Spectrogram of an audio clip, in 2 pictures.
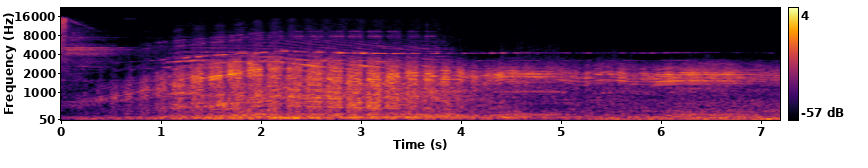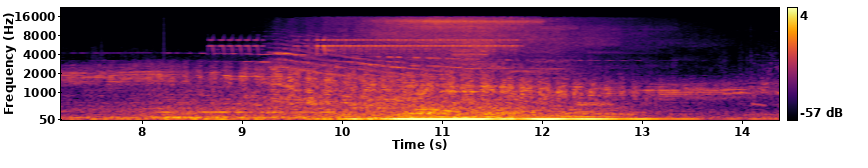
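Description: A spacecraft engine hums and rumbles steadily, swelling into a deep roar.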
